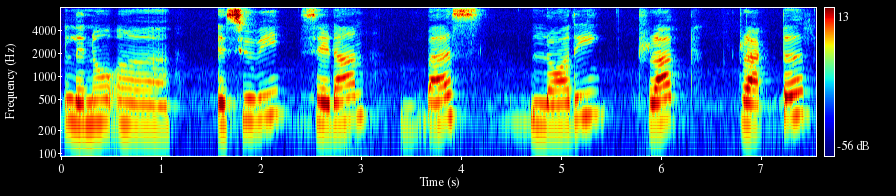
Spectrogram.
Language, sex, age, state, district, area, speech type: Telugu, female, 18-30, Andhra Pradesh, Kurnool, urban, spontaneous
